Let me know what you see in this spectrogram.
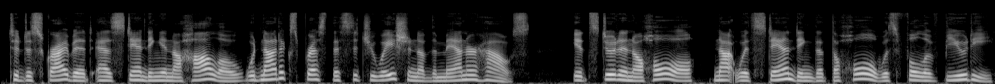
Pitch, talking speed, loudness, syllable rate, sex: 190 Hz, 180 wpm, -19 LUFS, 4.7 syllables/s, female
